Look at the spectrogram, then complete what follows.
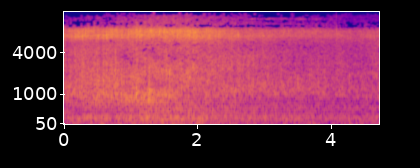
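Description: Tatra T3 tram running along the rails: a steady rumbling noise that swells slightly about a second in, then eases off.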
